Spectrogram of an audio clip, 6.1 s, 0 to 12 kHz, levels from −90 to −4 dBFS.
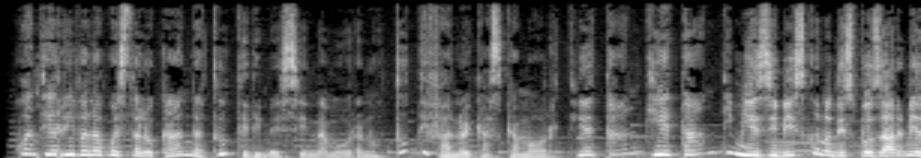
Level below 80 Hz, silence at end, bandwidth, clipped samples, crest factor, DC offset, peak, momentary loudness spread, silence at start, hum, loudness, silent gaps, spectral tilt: -44 dBFS; 0 s; 12 kHz; under 0.1%; 12 dB; under 0.1%; -2 dBFS; 9 LU; 0.1 s; none; -15 LUFS; none; -4 dB/octave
